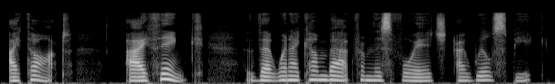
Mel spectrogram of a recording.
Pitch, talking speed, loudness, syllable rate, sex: 185 Hz, 150 wpm, -20 LUFS, 3.7 syllables/s, female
